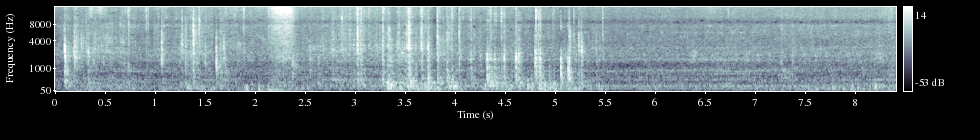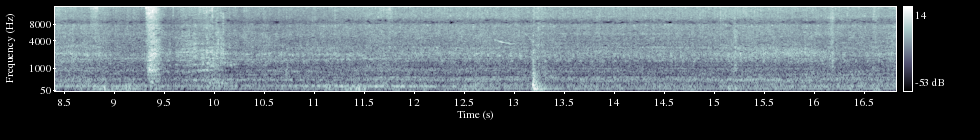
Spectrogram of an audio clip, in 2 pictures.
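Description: Car engine idling steadily. Knocks and scrapes of a wooden gate being opened come about two to five seconds in, with a single sharp knock later on.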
